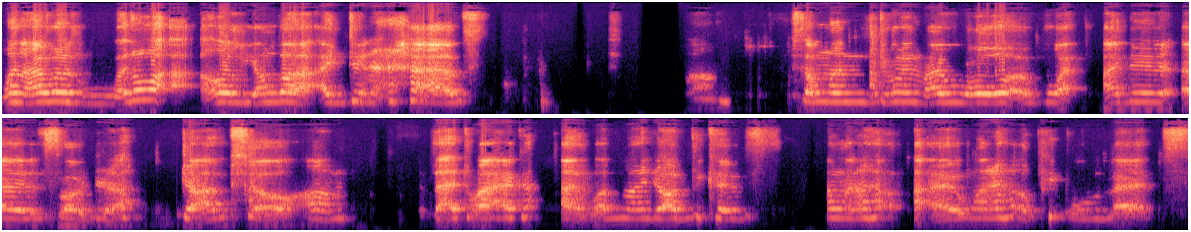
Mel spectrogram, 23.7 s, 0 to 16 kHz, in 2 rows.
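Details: 28-year-old woman with cerebral palsy who has dysarthria.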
